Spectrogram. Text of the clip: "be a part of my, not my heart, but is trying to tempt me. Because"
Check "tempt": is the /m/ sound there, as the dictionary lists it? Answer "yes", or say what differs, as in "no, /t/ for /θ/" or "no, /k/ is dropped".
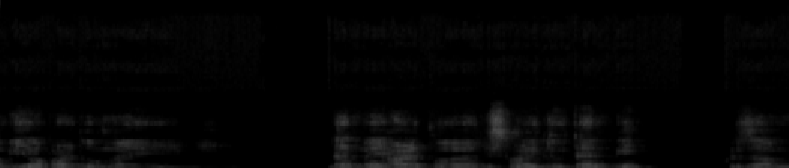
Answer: no, /m/ is dropped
